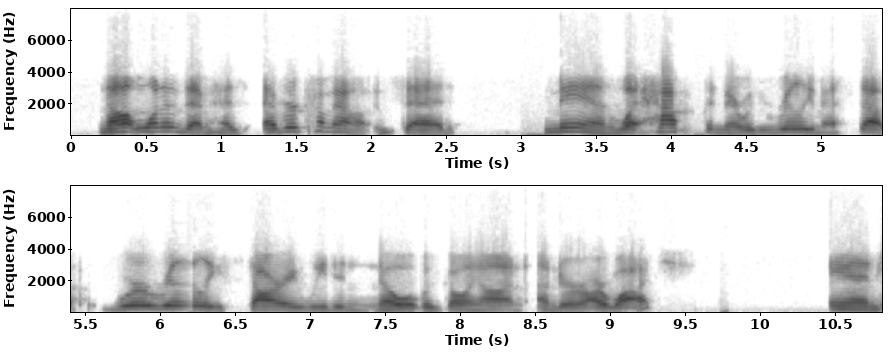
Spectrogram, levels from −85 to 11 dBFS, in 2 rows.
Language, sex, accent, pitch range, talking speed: English, female, American, 185-225 Hz, 175 wpm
